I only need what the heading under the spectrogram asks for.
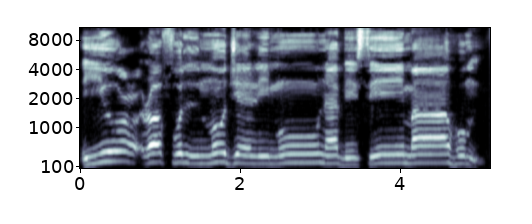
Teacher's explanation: এক লিপটান হবে বিসিমাহুম মা এক লিপটান হবে বিসিমাহুম ইউ এখানে আইন চাপ দিতে হবে গলার মাঝখান থেকে আইনটা উচ্চারণ করতে হবে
